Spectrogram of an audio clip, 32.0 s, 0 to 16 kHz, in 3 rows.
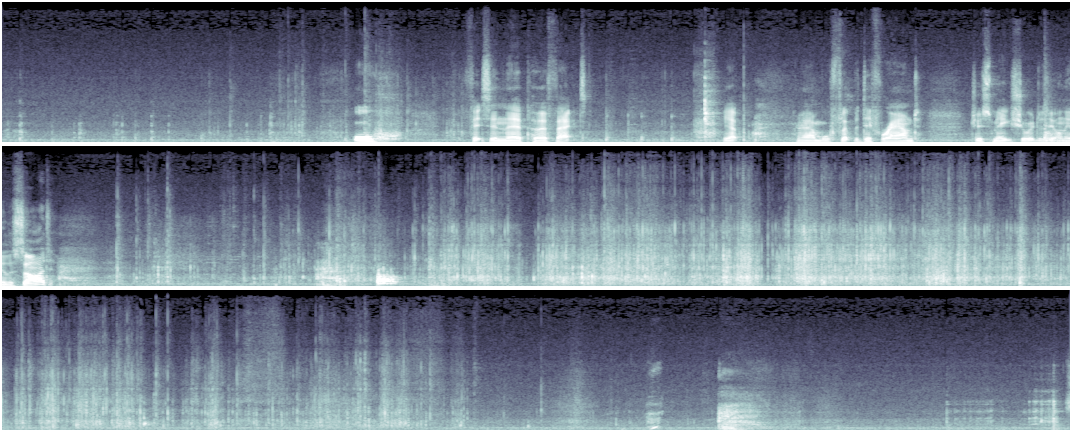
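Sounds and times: plastic bag crinkling: 0:02.0 - 0:04.9, 0:11.7 - 0:26.2.

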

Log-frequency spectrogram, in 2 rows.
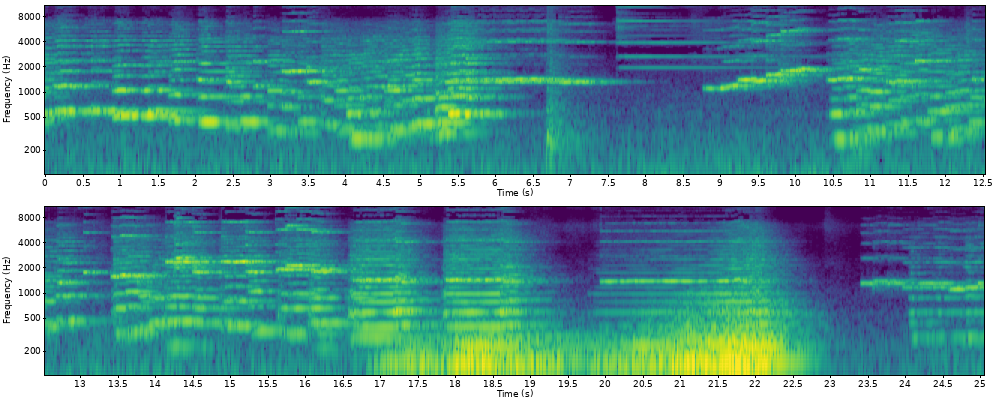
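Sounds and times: violin melody: 0:00.0 - 0:07.6, 0:10.2 - 0:22.8, 0:23.5 - 0:25.0
chamber music ensemble: 0:00.0 - 0:08.1, 0:08.7 - 0:25.0.

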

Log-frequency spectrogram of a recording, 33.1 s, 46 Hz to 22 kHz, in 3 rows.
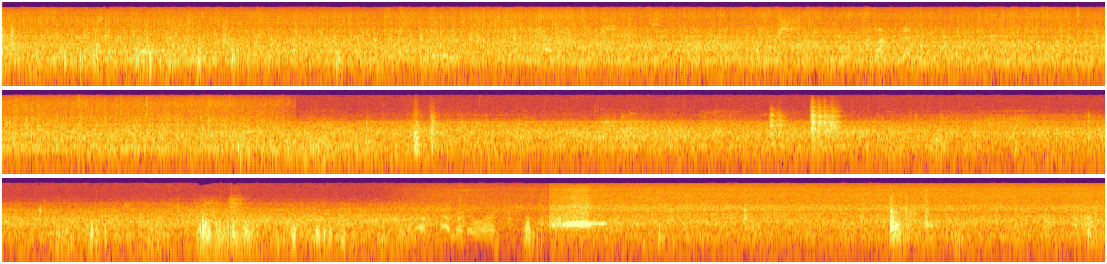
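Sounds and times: water jet hissing and splashing: 0:00.0 - 0:14.0, 0:26.0 - 0:33.0.

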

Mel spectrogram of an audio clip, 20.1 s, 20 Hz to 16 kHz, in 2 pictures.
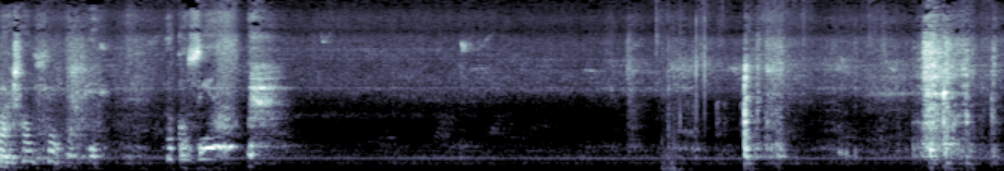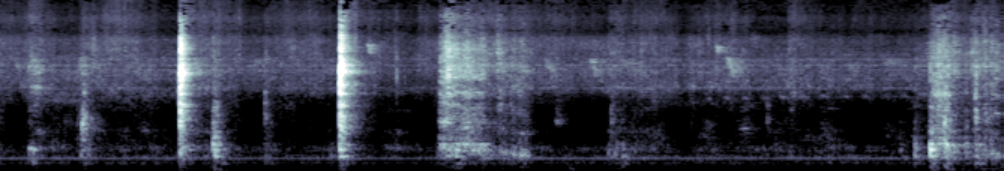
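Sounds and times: spoon scraping thick dough: 0:06.7 - 0:20.0.

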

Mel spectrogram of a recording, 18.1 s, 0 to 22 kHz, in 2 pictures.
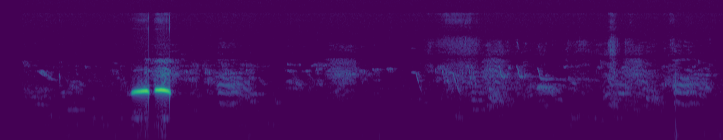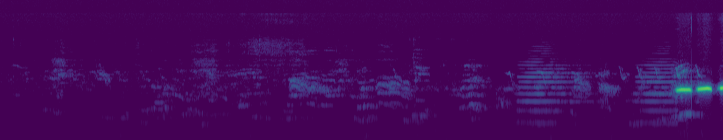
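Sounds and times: faint bird chirps: 0:00.3 - 0:18.0
person whistling: 0:01.7 - 0:02.2, 0:17.5 - 0:18.0.

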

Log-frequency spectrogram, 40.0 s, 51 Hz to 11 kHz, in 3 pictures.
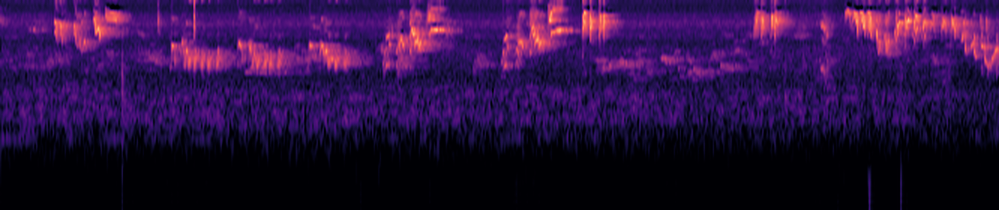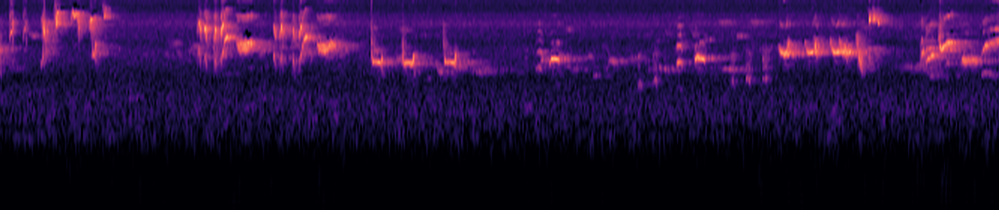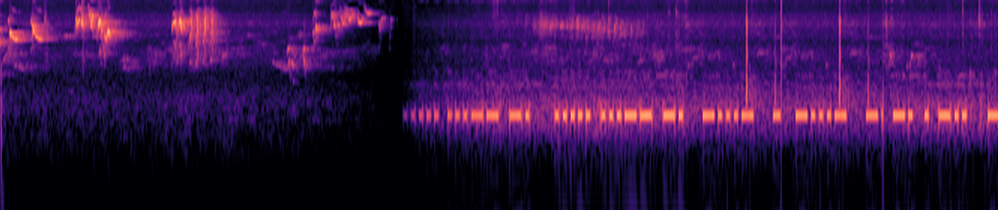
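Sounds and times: birds singing: 0:30.3 - 0:39.9
morse code tone: 0:32.1 - 0:39.9.

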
